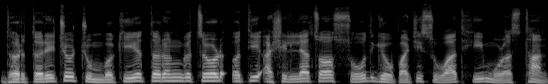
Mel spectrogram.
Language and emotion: Goan Konkani, neutral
